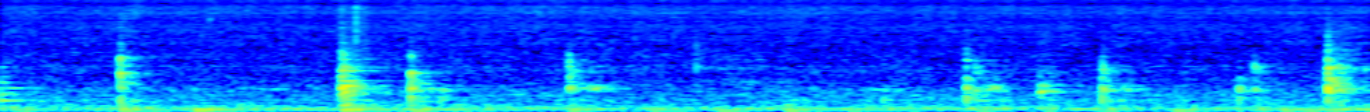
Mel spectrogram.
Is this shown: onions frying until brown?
yes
